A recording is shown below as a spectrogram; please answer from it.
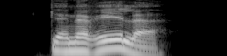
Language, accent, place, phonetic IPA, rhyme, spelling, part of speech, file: German, Germany, Berlin, [ɡenəˈʁɛːlə], -ɛːlə, Generäle, noun, De-Generäle.ogg
- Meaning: nominative/accusative/genitive plural of General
